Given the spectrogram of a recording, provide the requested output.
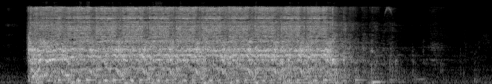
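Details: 2018 Cub Cadet Z-Force SX 24 hp 2-cylinder zero-turn mower during a compression test: steady, even starter cranking at about three beats a second for three seconds, then stops. Readings of 160 psi on cylinder 1 and 165 on cylinder 2, healthy and even.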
